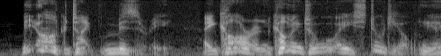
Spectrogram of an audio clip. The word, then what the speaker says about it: Karen: Because in South Africa, Karen is pronounced Karen, not Karen.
